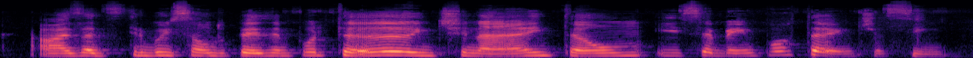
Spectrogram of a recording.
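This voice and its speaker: The woman's voice comes through with a dry, close sound and no echo. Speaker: endocrinologist. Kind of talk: interview. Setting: online live stream. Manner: fast.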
